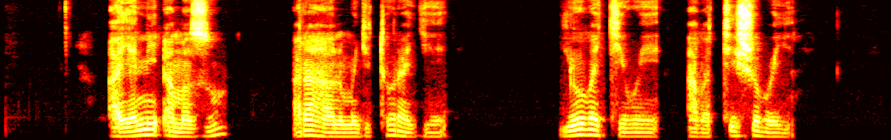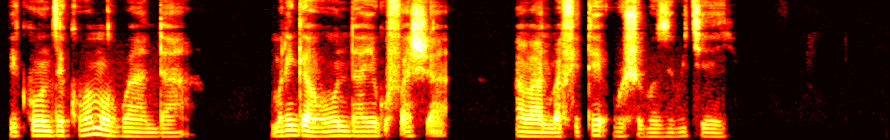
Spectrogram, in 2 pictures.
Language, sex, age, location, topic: Kinyarwanda, male, 18-24, Nyagatare, government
